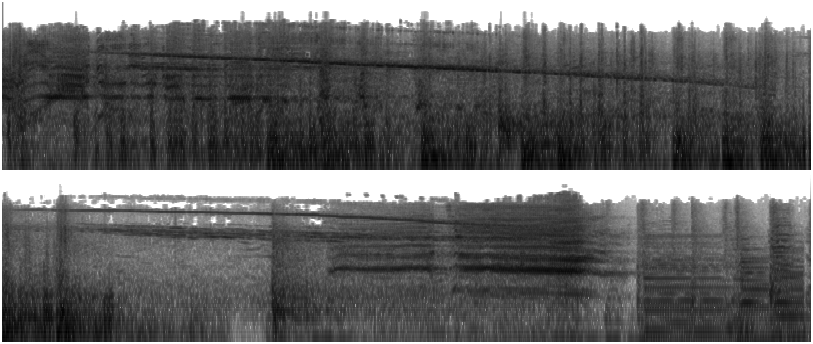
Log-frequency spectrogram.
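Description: Cartoon sound effects: a long falling whistle sliding slowly down in pitch over a crackling clatter, then a second, higher falling whistle with a voice crying out near its end. Near the end a plucked guitar theme begins.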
